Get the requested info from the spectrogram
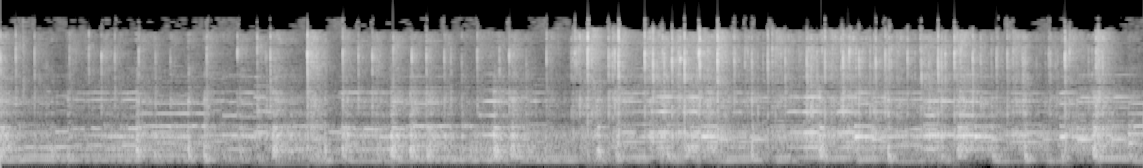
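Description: Irish dance music with the rapid clicking taps of hard shoes on a stage floor; the taps grow denser and louder about halfway through.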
